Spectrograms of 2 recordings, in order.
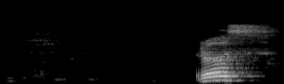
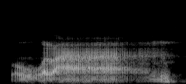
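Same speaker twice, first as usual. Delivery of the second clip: breathy whisper, like the exhale; whispered slowly; 5 semitones lower than usual. Shown as a demonstration. Teacher shows students the slow exhale in a whisper. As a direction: let the word out on the breath. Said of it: "hembuskan lewat mulut pelan-pelan saja".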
